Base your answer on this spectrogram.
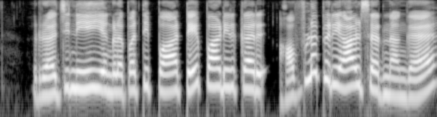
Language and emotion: Tamil, happy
